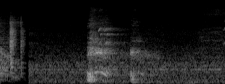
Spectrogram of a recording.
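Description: The tail of electronic music cuts off at the start, then a man makes two brief, cough-like vocal sounds about a second in, against a low background.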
